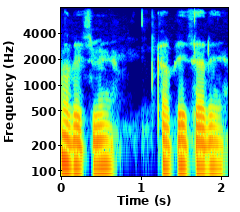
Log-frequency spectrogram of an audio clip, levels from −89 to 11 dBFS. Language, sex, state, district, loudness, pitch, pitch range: Hindi, male, Bihar, Araria, -17 LUFS, 110 Hz, 105-115 Hz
